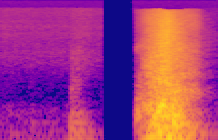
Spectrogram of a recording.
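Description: A whoosh transition sound effect about one and a half seconds in, lasting about half a second, leading into the channel's intro jingle.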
